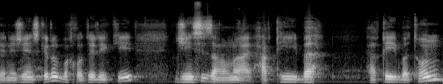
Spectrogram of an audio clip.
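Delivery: normal talking voice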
